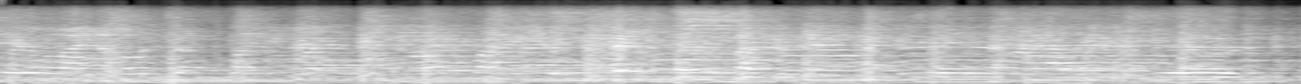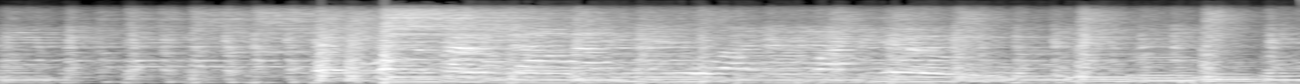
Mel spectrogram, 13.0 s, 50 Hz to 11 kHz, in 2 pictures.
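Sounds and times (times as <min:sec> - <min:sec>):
live rock band playing: 0:00.0 - 0:13.0.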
